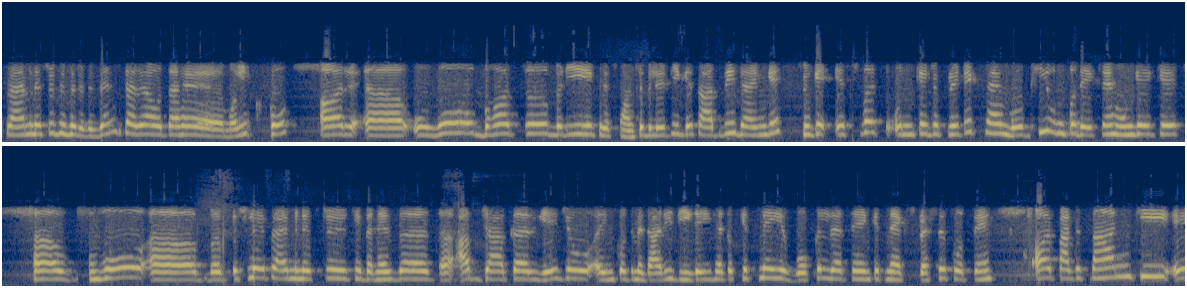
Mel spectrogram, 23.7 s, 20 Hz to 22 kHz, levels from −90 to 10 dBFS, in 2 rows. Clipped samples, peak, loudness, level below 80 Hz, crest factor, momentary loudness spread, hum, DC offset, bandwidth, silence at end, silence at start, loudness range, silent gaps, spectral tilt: under 0.1%; -2 dBFS; -18 LUFS; -66 dBFS; 16 dB; 4 LU; none; under 0.1%; 5.6 kHz; 0 s; 0.05 s; 1 LU; none; -6 dB/octave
